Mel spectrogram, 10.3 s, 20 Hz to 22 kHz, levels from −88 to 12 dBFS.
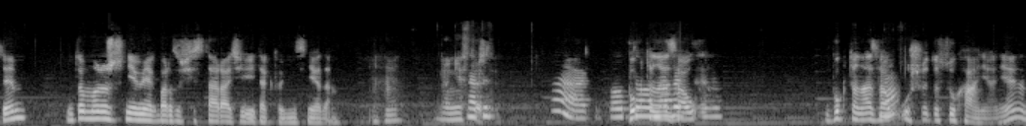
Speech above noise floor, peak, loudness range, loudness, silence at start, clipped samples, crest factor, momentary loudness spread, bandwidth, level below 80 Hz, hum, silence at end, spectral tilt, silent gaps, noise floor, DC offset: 29 dB; 0 dBFS; 5 LU; -17 LUFS; 0 s; under 0.1%; 16 dB; 16 LU; 11 kHz; -56 dBFS; none; 0 s; -4.5 dB/octave; none; -46 dBFS; under 0.1%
